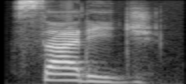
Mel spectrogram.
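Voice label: "саридз", Komi, female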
